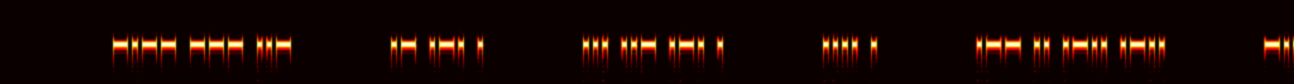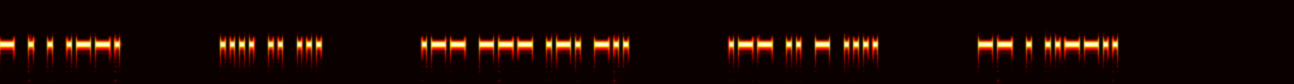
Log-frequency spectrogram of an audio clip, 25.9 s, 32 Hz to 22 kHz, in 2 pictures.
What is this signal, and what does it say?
Morse code, heard as a keyed tone, about 25 wpm, 700 Hz. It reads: YOU ARE SURE HE WILL KEEP HIS WORD WITH ME?
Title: 3x Word-Spacing - Sentences from Top 300 Words - 25wpm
